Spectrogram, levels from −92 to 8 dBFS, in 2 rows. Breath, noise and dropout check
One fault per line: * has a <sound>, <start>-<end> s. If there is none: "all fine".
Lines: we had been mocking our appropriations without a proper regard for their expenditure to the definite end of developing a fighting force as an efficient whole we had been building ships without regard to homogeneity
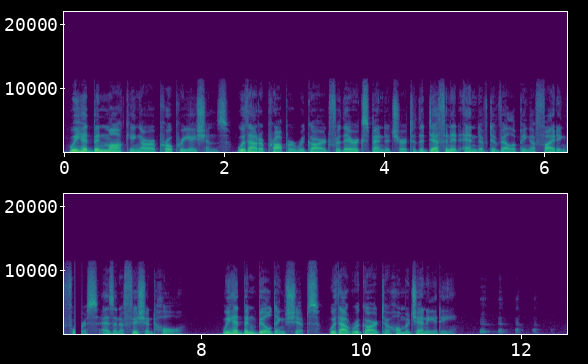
* has a dropout, 6.4-6.5 s
* has a laugh, 11.5-12.5 s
